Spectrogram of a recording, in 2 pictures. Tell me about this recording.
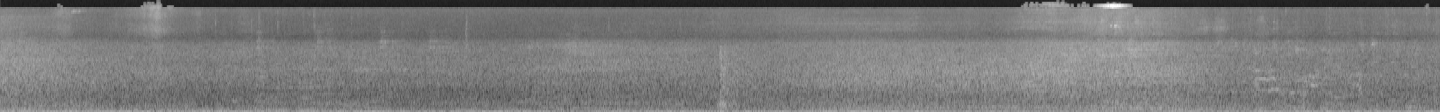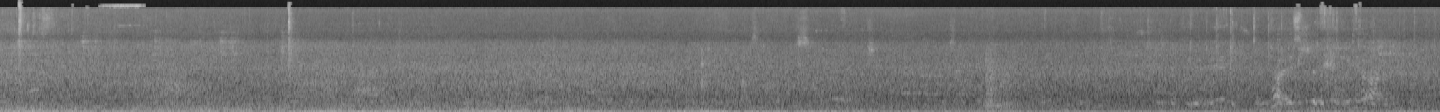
gastronomie mit tischen auf der strasse, gesprächsfetzen, die küchenklingel, verkehr, soundmap nrw - social ambiences - sound in public spaces - in & outdoor nearfield recordings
